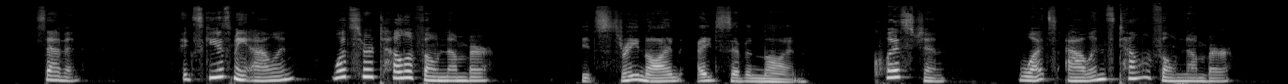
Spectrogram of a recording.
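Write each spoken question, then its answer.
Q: Question, what's Alan's telephone number?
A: 39879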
